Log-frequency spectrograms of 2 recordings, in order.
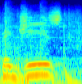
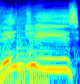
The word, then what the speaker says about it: Big G's: Also, Big G's rhymes with cheese.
